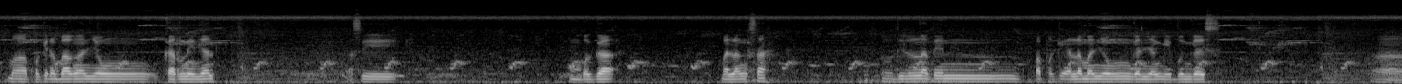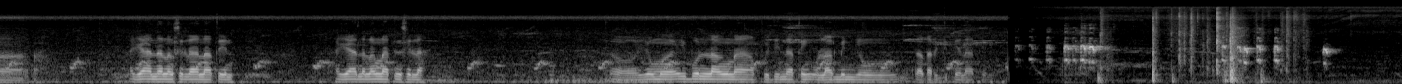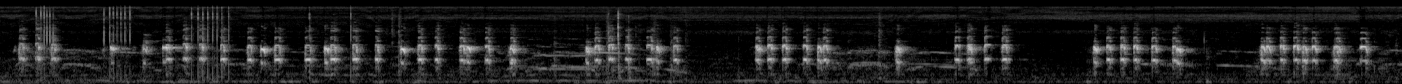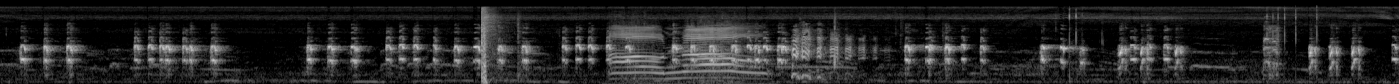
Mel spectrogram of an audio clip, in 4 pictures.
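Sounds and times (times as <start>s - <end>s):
birds clucking calls: 0.0s - 56.0s
sharp click: 46.8s - 47.4s.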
